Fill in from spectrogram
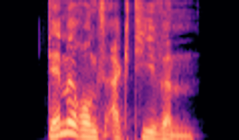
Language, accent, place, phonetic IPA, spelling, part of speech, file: German, Germany, Berlin, [ˈdɛməʁʊŋsʔakˌtiːvm̩], dämmerungsaktivem, adjective, De-dämmerungsaktivem.ogg
- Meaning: strong dative masculine/neuter singular of dämmerungsaktiv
